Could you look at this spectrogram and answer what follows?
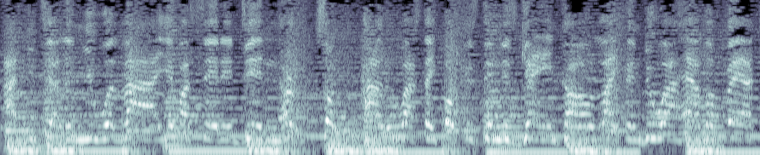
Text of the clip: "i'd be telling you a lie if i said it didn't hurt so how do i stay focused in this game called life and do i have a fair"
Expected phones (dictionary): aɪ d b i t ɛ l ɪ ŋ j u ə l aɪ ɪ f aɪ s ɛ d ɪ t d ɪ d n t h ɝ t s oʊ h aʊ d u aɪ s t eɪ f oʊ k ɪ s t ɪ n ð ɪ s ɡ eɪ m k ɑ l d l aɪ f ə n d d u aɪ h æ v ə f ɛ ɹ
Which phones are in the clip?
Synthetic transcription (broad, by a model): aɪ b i t ɛ l ɪ ŋ j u ə l aɪ ɪ f aɪ s ɛ d ɪ t d ɪ d n t h ɝ t s oʊ h aʊ d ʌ aɪ s t eɪ f oʊ k ɪ s t ɪ n ð ɪ s ɡ eɪ m k ɑ l d l aɪ f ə n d d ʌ aɪ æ v ə f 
